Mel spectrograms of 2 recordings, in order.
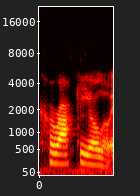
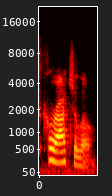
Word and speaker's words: Caracciolo: You guys got the ch sound, because a lot of people say, like, Caracciolo. It's Caracciolo.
